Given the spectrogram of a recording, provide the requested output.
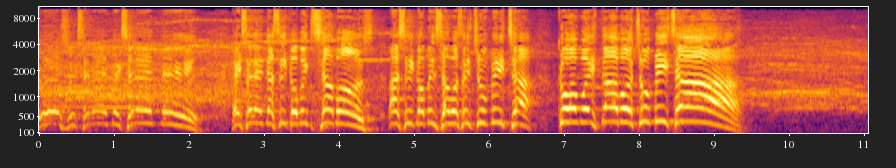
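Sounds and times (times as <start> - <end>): man chanting and shouting: 0.0 - 9.4.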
